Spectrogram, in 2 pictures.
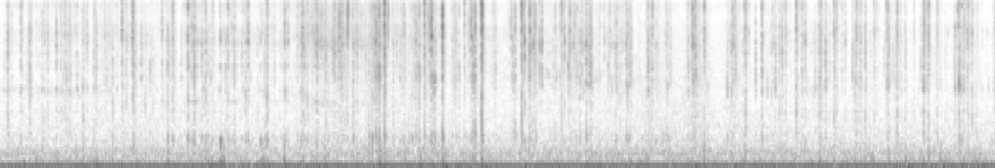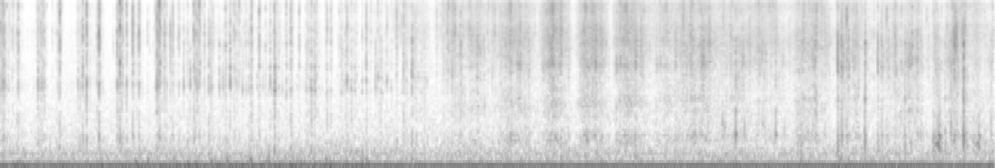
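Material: Adhesive paper.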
